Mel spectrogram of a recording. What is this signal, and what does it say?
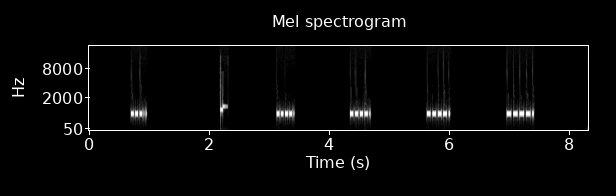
Morse code, heard as a keyed tone, about 60 wpm, spaced as for 9 wpm, 700 Hz. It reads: 8 9999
